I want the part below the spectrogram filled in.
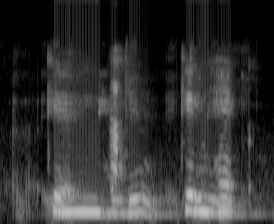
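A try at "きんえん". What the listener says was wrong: ಹೇ ಅಲ್ಲ, ಕಿನ್ ಎನ್. ಕಿನ್ ಎನ್. ನೀವು ಹೇ ಅಂತಿದ್ರಿ, ಕಿನ್ ಹೆನ್ ಅಂತಿದ್ರಿ. ಕಿನ್ ಎನ್.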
